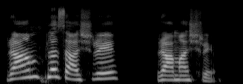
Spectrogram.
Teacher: यहां अ और आ मिलकर आ बन गए हैं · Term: स्वर संधि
